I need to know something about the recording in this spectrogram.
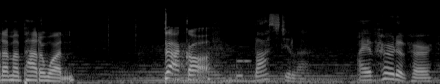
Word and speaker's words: Bastila: you're assuming that I'm a pan back off bastila I have heard of her bastila they say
